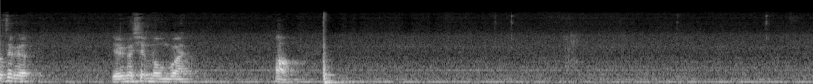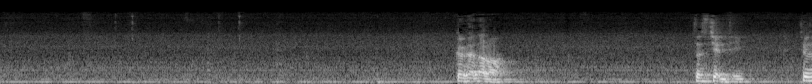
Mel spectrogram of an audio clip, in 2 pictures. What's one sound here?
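A man speaks through a microphone in short bursts, with long pauses.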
